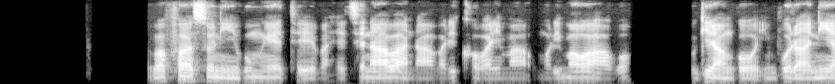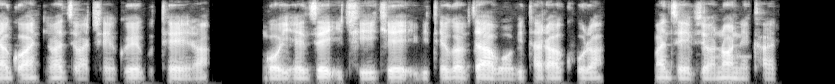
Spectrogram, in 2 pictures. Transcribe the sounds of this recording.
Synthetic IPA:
βafasoniβumŋe̞ːtʰe̞βahe̞t͡se̞naːβaːnaβaɾikʰo̞βaɾimaumuɾimawaːβo̞ | kuɡiɾaŋɡo̞ḭɱvuɾanijaɡwan̥iβazeβat͡ʃe̞ɡuje̞ɡutʰe̞ːɾa | ŋɡo̞ihe̞ze̞ʔit͡ʃikʰe̞ḭβitʰe̞ɡwavjaːβo̞βitʰaɾakʰuɾa | maze̞vjo̞ːno̞ne̞kʰaɾe

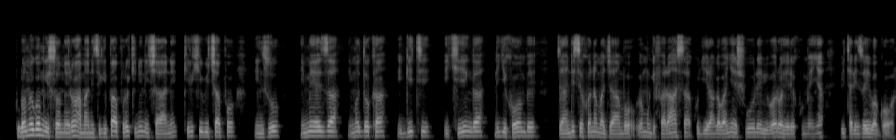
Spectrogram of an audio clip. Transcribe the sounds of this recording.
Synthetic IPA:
kuɾomebɡwo̞mŋiːso̞me̞ɾo̞hamanit͡siɡipaːpuɾo̞kʰininit͡ʃaːne̞kiɾikʰiβit͡ʃapʰo̞ | inzu | ime̞ːza | imo̞do̞kʰa | iɡitʰiː | kʰiːŋɡa | niɟikʰo̞ːmbe̞ | v̥jaːndit͡se̞ko̞namad͡ʒaːmbo̞̰jo̰muɡifaɾansakuɡiɾaŋɡaβaɲe̞ʃuːɾe̞βiβo̞ɾo̞he̞ɾe̞kume̞ɲa | βitʰaɾinzojiβaɡo̰ːɾa

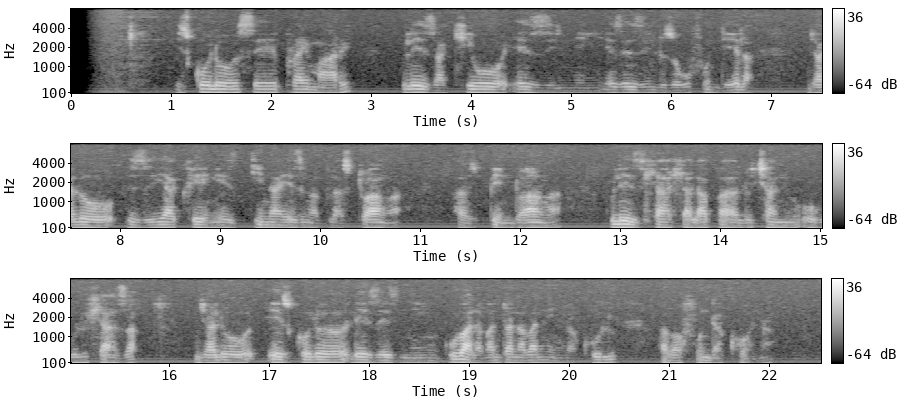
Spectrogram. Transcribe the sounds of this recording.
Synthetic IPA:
isi̥ɣɔlɔsɛpʰʼrajmaɾi | ɣulɛzakʰiwɔezineŋiɛzezind͡ɮʱuzoɣufundʱɛla | nd͡ʒʱalɔzijaǃʰɛŋezitʼinaeziŋabʼlastʼwaŋaː | zipʼɛndʱwaŋa | ɣuleziɬaɬa̰lapʰa̰lɔt͡ʃʰʼaniʔoɣuluɬaːza | nd͡ʒʱalɔeziɣɔlɔlɛzezineŋiɣuβalaβantʼwanaβaneŋiɣakʰulu | a̰βafundʱakʰɔːna

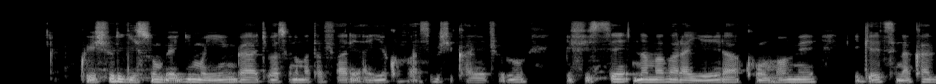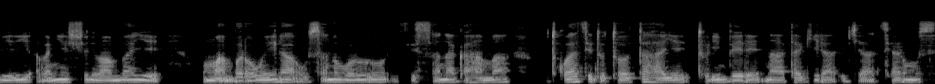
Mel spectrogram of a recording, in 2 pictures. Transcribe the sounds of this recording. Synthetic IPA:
kwiːʃuːɾiɟisuːmbaeɟimujiːŋɡaɟiβaswenamatafaɾḛʔa̰hijekova̰ːsiɡuʃi̥kʰahe̞ːʒuɾu | ifise̞namaβaɾaje̞ɾakʰum̥ho̞me̞iɡe̞ɾe̞t͡se̞nakʰaβiɾia̰βa̰ɲe̞ːʃuːɾiβaːmbaje̞ | umwa̰ːmboɾoweːɾaṵsa̰nuβuɾuɾuiz̥isa̰naɡahamautwaːt͡sidutʰo̞ːtaɦaje̞tʰuɾimbe̞ɾe̞nataɡiɾaʔivja̰ːt͡si̥haɾuːmusi̥

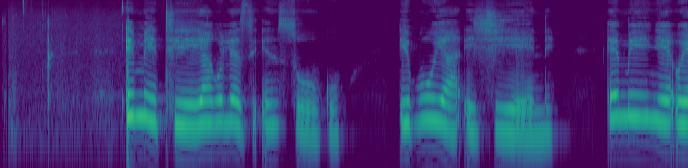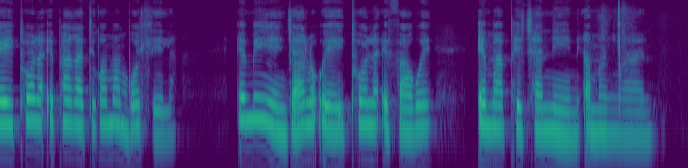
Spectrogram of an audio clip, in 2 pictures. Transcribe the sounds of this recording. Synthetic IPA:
imitʰijaɣuleziʔint͡sʼuɣu | iβujaʔit͡ʃʼijɛːnɛ | emiɲɛʔujajitʰɔlaʔipʰaɣatʰiɣwamambʱɔɮɛla | emiɲɛnd͡ʒʱalɔ̰ʔṵjajitʰɔlaʔɛfaɣwɛ | ɛmapʰɛt͡ʃʰʼaneniʔa̰maŋ͡ǀaːnɛ

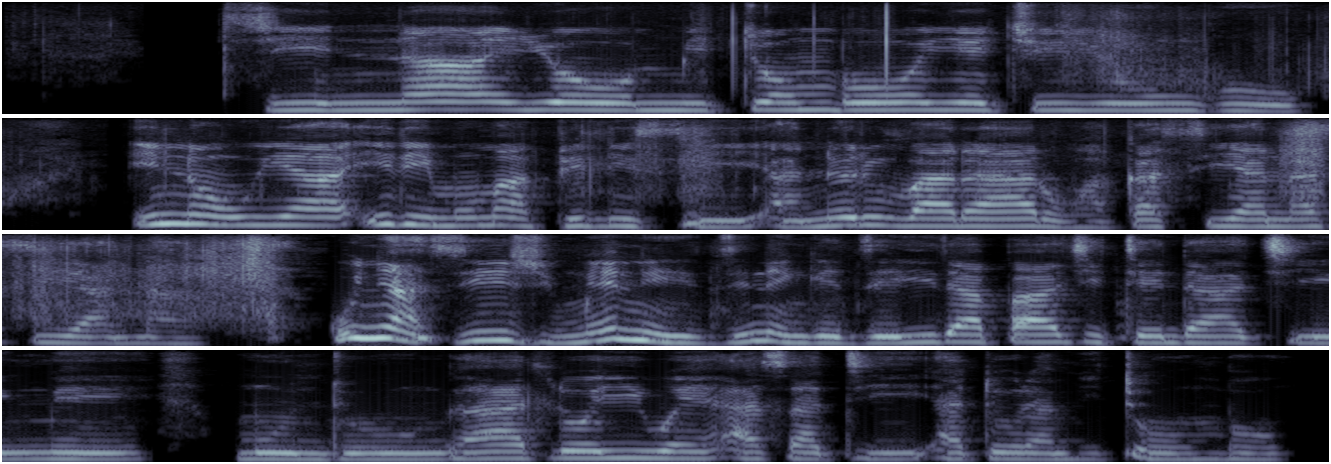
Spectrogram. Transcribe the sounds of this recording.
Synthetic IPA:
t͡ʃinajo̞mito̞mbo̞je̞t͡ʃijuŋɡu | ino̞ujaʔiɾimumapilisiane̞ɾuʋaɾarwakasijanasijaːnakuɲaziʐimwe̞nid͡zine̞ŋɡe̞d͡zeiɾapat͡ʃite̞ndat͡ʃimwe̞ | muntʰuŋɡaːɬo̞iwe̞asatiato̞ɾamito̞ːmbo̞

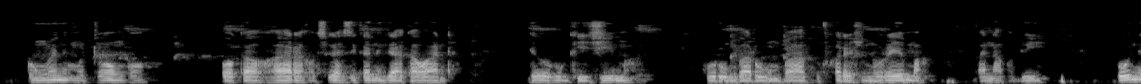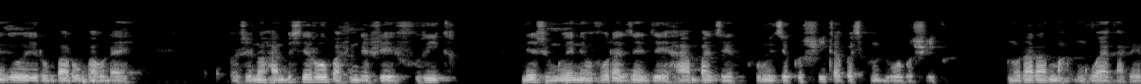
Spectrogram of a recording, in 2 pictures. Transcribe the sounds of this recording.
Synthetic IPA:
umwe̞nemuto̞mbo̞ | wa̰kaɦwaɾausiŋɡazikaneŋɡeakawanda | ndewekuɡʱid͡ʒima | kuɾumbaɾumbakutwaɾḛʐino̞ɾe̞ma | kanakuɗi | poune̞ŋɡe̞weiɾumbaɾumbakuɗai | ʐino̞ɦambiseɾopaʐiŋɡeʐeivurikḁ | ne̞ʐimwe̞ne̞ɱvuɾʔad͡zined͡zeɦambad͡ze̞kʰumid͡ze̞kuʂikakwe̞sekunoɗuwokuʂikḁ | uno̞ɾaɾamaŋɡuʋajakare̞ːma

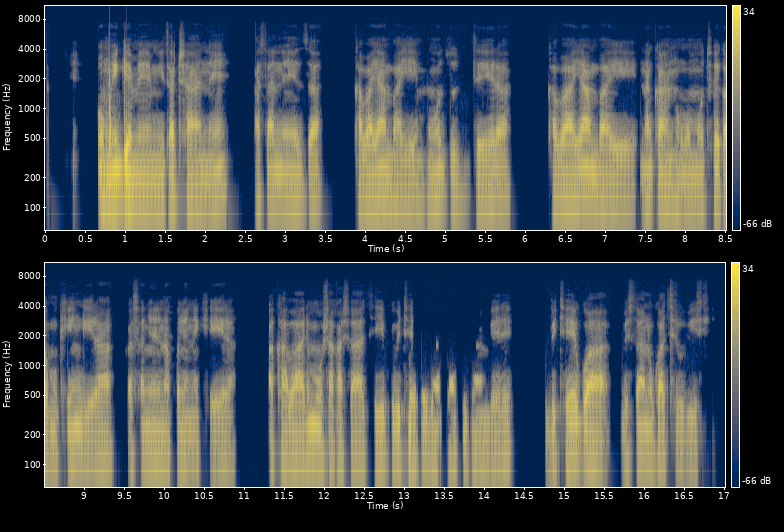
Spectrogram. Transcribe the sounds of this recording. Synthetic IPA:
umŋiːɡe̞mejmŋiːzat͡ʃaːne̞ | asane̞ːza | kʰaβajaːmbaje̞im̥huːzuzize̞ːɾa | kʰaβajaːmbaje̞nakaːn̥humumutʰweɡamukʰiːŋɡiɾaɡ̥asaɲenenakoɲenekʰe̞ːɾaː | kʰaβaɾimuβuʃaːkaʃaːt͡sib̚ɡiβitʰe̞ɡejakivjaːmbe̞ɾe̞ | βitʰe̞ːɡwaβisaːnuɡwaːt͡siɾuβisi̥

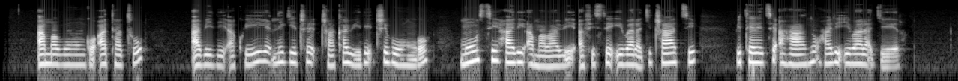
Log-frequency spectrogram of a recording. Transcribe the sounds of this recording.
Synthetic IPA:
amaβuːŋɡo̞̰ʔatʰatʰu | aβiɾiʔakwiːje̞niɡit͡ʃe̞t͡ʃaːkʰaβiɾit͡ʃiβuːŋɡo̞ | muːsihaɾiʔamaβaβḭʔafise̞ʔiβaɾaɾɟit͡ʃaːt͡si | βitʰe̞ɾe̞t͡se̞ʔaɦaːn̥huhaɾiʔiβaɾa̰ɾɟḛːɾa

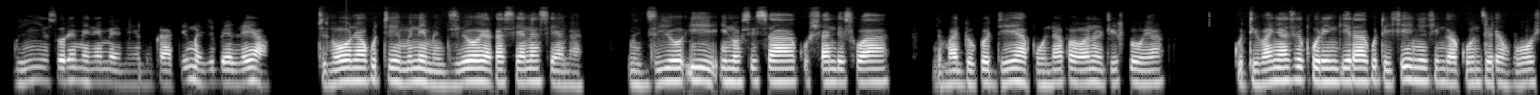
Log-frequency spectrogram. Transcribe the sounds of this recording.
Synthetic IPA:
ɡʱwiɲisoɾemenemenemukatimwe̞ʐiɓe̞ɮe̞ja | tino̞ːnakutimune̞mid͡zijo̞jakasijanasijana | mid͡zijo̞ʔijiʔino̞sisakuʃandiswa | ŋɡemadʱo̞ko̞dʱijaponapaʋano̞tiɬo̞ja | kutiʋaɲas̬ekuɾiŋɡiɾak̬utit͡ʃiɲit͡ʃiŋɡakonzeɾeɦoːʃ

